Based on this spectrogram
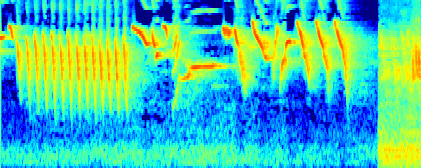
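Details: A Black-throated canary sings material meant to prompt other canaries to sing: an even, quick high trill lasting a second, then jumbled sliding whistled notes and a short harsh buzz at the end.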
